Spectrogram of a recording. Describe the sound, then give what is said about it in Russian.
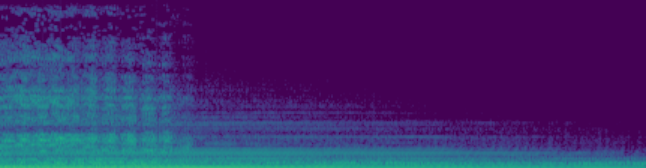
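A horse neighs, a loud, sustained harmonic whinny that starts bright and strong and then slowly fades out. “И вдруг конь что-то учуял, уши навострил и заржал.”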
